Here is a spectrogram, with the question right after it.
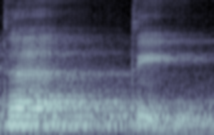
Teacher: huruf ta diucapkan dengan sifat hamas yang menyertainya, ya. Ada nafas yang mengikutinya, ti. Namun karena huruf ta di sini hidup atau berharokat, jadi ya hamasnya tidak begitu tampak, tapi tetap ada.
